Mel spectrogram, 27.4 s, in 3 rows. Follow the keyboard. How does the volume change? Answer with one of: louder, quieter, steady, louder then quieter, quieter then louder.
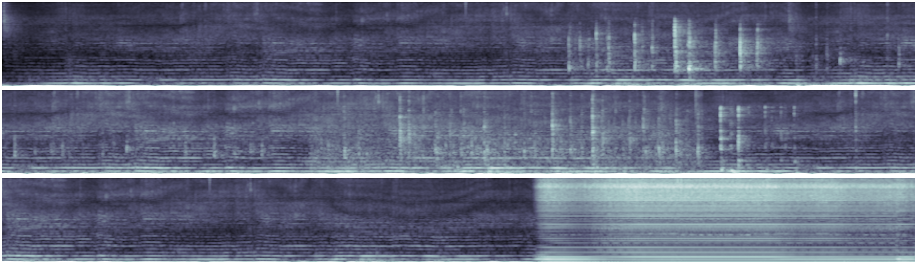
quieter then louder.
